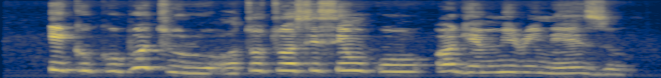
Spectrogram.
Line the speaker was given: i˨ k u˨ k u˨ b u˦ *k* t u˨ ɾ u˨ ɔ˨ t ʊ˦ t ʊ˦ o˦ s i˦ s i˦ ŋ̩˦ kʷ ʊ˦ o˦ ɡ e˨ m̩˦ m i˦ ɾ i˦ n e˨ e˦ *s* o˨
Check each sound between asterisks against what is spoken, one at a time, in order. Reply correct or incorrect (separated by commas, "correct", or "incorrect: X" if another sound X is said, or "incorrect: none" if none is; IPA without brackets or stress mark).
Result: incorrect: none, incorrect: z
